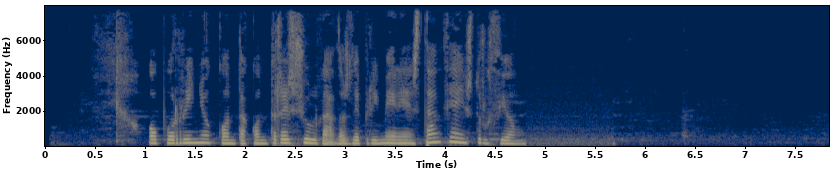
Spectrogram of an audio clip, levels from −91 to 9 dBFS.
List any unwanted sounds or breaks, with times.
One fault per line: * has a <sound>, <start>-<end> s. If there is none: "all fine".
all fine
